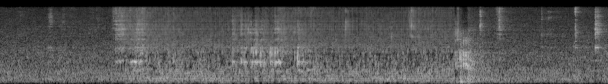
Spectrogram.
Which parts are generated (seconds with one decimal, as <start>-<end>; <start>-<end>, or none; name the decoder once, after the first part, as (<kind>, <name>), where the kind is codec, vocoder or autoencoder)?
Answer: 1.2-4.6 (vocoder, BigVGAN v2)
